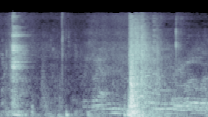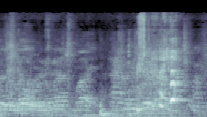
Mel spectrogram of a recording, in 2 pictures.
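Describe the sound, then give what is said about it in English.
A door slams shut with one sharp, loud thud, surrounded by talking voices and chuckling. “You can still close the door. Close the door!”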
